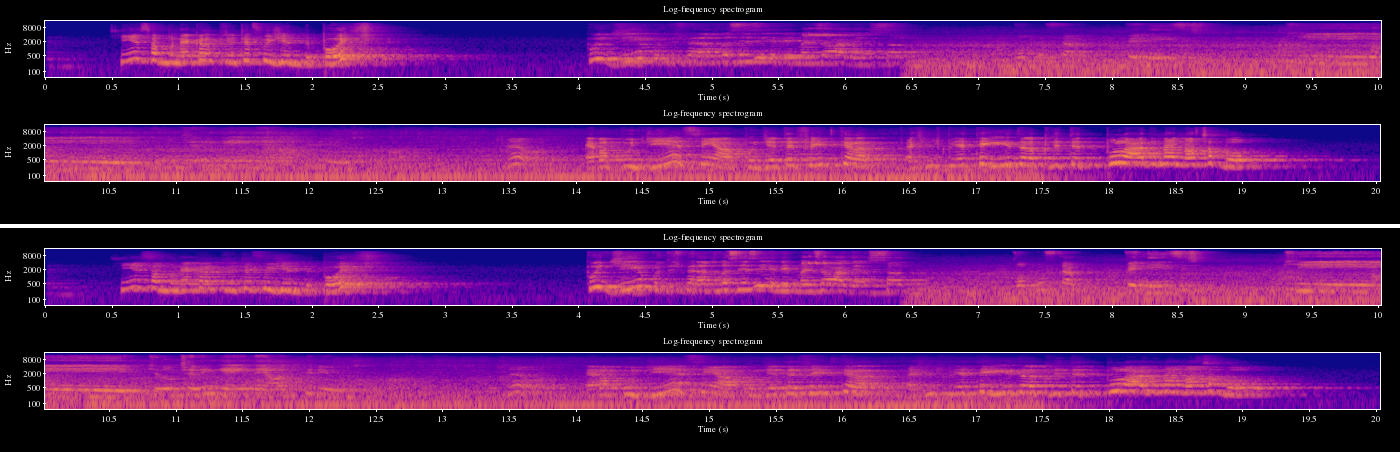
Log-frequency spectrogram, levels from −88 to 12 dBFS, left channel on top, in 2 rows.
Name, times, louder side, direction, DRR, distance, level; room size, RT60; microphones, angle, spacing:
voice 1, 0.6-2.5 13.5-13.8 14.1-19.0, left 3 dB, 40° left, 4 dB, 0.6 m, -27 dB
voice 2, 4.1-6.5 7.2-7.8 8.1-8.7 9.3-12.4, right 4 dB, 75° right, 6 dB, 0.5 m, -31 dB
Cricket, 5.5-6.3, right 2 dB, 30° right, 0.7 m, -40 dB
Car passing by / Idling / Accelerating revving vroom, 6.4-17.4, left 1 dB, 20° left, 1.1 m, -35 dB
4.9 x 3.9 x 5.4 m, 1.4 s
head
